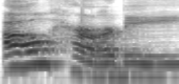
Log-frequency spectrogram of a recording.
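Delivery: Midwestern accent, loud. Act out what she said to Herbie for the other speaker, as a Sarah Palin impression. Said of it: "oh I'll do it like a Sarah Palin".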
